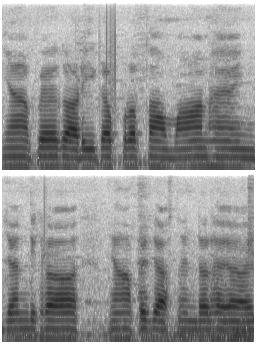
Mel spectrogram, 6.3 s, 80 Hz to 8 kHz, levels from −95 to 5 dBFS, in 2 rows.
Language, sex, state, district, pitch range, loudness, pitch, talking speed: Hindi, male, Chandigarh, Chandigarh, 120-125 Hz, -17 LUFS, 120 Hz, 115 wpm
